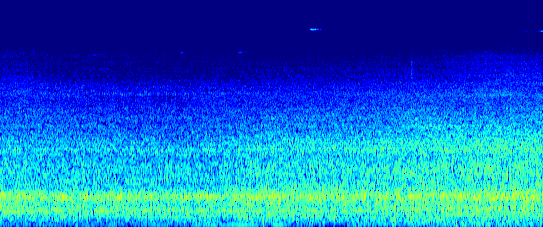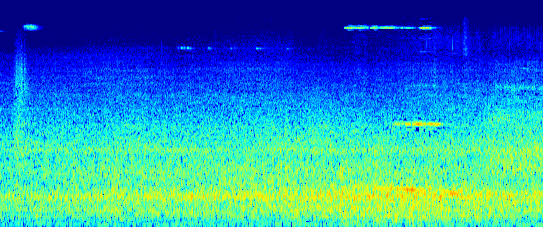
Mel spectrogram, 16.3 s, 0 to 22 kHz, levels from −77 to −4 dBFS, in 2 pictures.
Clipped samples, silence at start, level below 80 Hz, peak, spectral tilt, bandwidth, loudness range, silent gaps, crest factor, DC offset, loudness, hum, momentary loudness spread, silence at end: under 0.1%; 0 s; -50 dBFS; -10 dBFS; -4.5 dB/octave; 16.5 kHz; 11 LU; none; 18 dB; under 0.1%; -29 LUFS; none; 11 LU; 0 s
